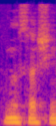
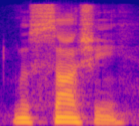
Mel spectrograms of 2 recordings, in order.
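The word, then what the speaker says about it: 武蔵: So this would be more like Musashi Miyamoto. Very little variation between the volume and length of those syllables. Musashi Miyamoto. Not like Musashi Miyamoto, which is how an English speaker would say that.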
